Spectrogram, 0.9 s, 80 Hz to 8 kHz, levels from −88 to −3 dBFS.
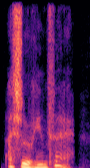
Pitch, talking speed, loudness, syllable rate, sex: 135 Hz, 265 wpm, -16 LUFS, 6.0 syllables/s, male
